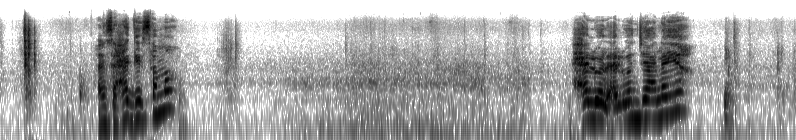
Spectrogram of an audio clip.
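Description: A middle-aged woman speaks with feeling, close by.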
